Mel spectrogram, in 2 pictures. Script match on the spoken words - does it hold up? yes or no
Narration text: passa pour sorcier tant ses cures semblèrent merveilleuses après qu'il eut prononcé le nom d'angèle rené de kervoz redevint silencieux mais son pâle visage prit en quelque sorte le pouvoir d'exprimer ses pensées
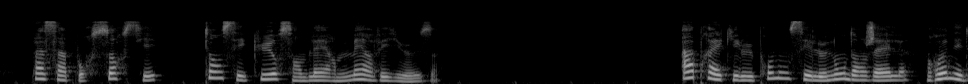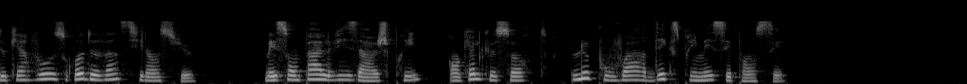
yes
